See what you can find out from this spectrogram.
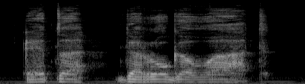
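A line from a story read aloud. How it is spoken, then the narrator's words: Wheezed. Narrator (Russian): просипел Лукьян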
